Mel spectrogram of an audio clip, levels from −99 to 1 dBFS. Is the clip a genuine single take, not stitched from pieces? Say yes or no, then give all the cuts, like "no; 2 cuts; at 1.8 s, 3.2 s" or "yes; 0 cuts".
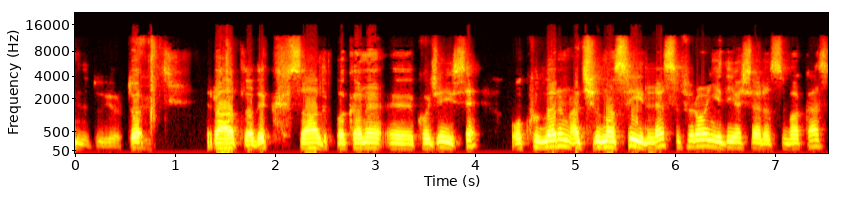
yes; 0 cuts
